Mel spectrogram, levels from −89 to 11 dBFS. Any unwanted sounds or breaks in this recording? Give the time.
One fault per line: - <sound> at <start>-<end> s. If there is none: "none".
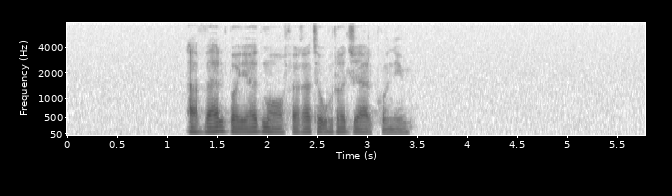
none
